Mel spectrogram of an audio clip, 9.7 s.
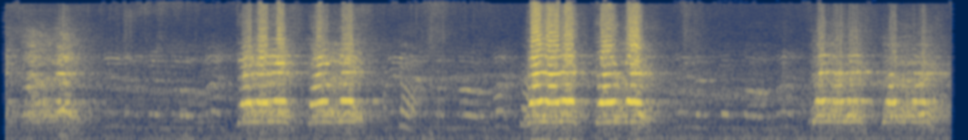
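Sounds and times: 
Tamil Tiger protest crowd: 0:00.0 - 0:09.6.

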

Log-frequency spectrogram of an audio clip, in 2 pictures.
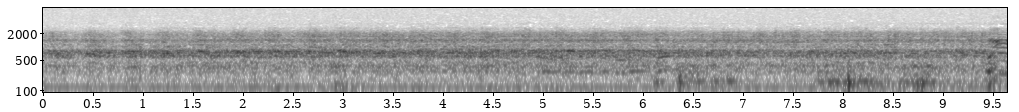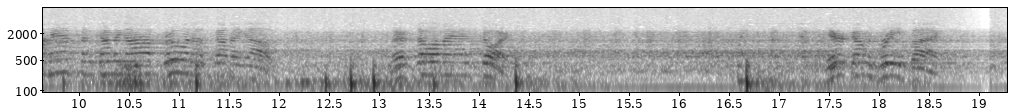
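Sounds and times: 
hockey arena crowd roaring: 0:00.0 - 0:19.2.

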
